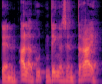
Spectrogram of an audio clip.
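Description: A man's voice: low-pitched, unhurried, pushed and bright. A man voicing a sly, greedy innkeeper. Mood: scheming.

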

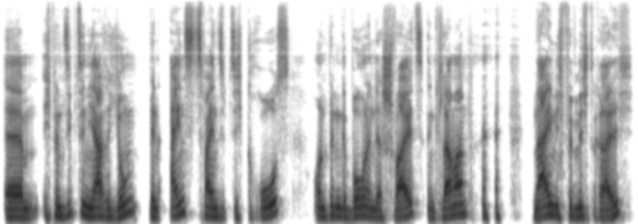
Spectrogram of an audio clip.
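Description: A man's voice: mid-range voice, unhurried, dry recording, studio quality. A young man co-hosting a casual podcast, reading listener messages aloud with slang and laughs. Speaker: podcast co-host.

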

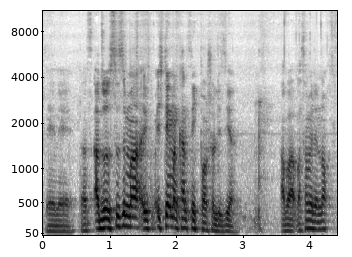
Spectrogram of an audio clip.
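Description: A man's voice: mid-range voice, expressive, racing. Laid-back slangy man. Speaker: podcast co-host. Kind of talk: casual chat.

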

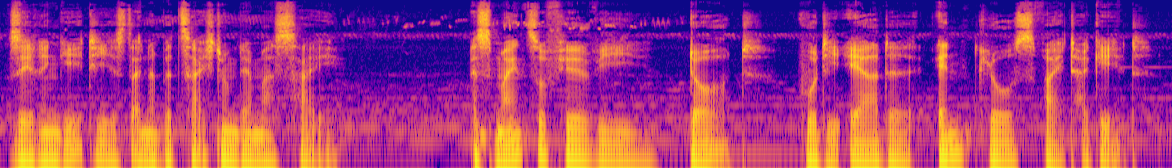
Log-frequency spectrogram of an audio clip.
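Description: A man narrating a guided relaxation journey, speaking slowly and soothingly. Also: deep voice, gravelly. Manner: slow, calm, soothing. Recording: music bed under voice. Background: music and cricket sounds.

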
